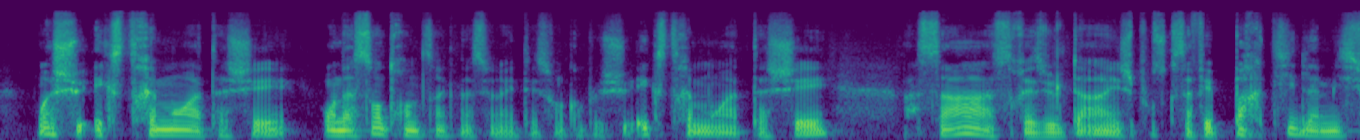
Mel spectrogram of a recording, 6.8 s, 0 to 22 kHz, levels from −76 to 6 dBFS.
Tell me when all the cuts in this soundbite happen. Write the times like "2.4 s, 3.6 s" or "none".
none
